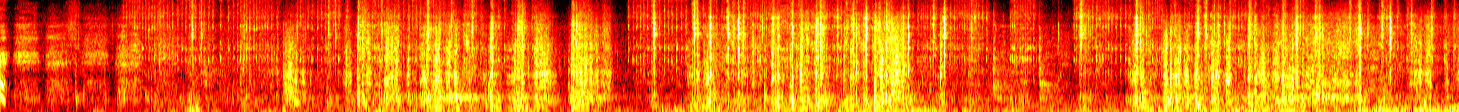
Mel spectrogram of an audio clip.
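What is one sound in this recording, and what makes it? Bicycle tyres rattle and crunch over rocky ground.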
